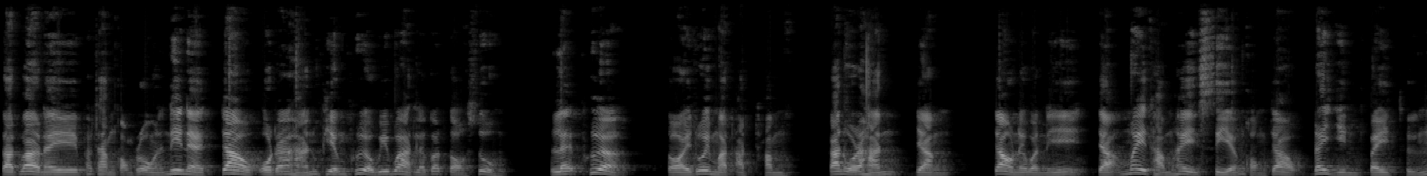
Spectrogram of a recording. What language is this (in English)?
Thai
